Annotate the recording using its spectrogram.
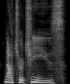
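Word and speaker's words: Natchios: Nacho cheese. That's how we say it.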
